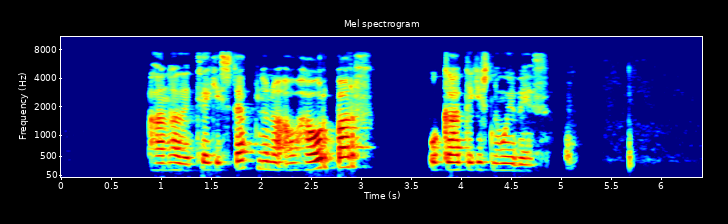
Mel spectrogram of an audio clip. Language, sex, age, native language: Icelandic, female, 60-69, Icelandic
